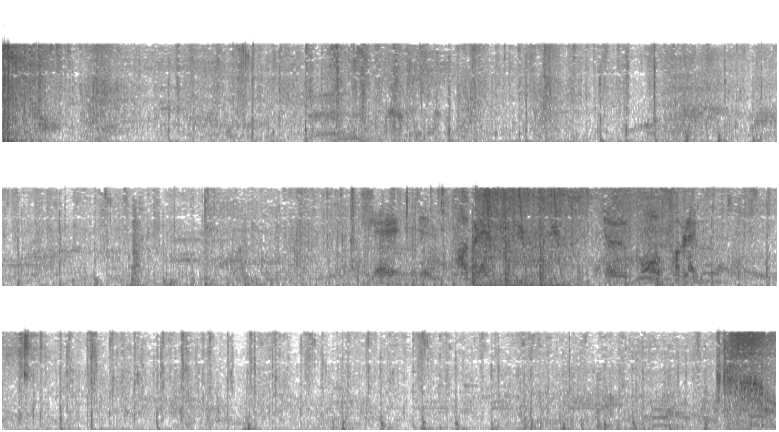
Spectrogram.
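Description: Gunfire from a game crackles in quick bursts.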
